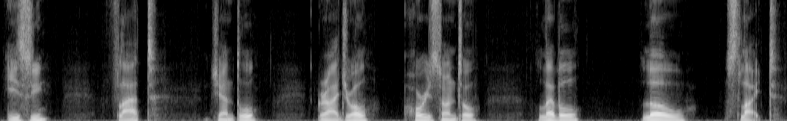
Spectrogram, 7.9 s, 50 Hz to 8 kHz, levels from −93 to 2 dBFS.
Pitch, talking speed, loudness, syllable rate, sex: 115 Hz, 60 wpm, -18 LUFS, 3.3 syllables/s, male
